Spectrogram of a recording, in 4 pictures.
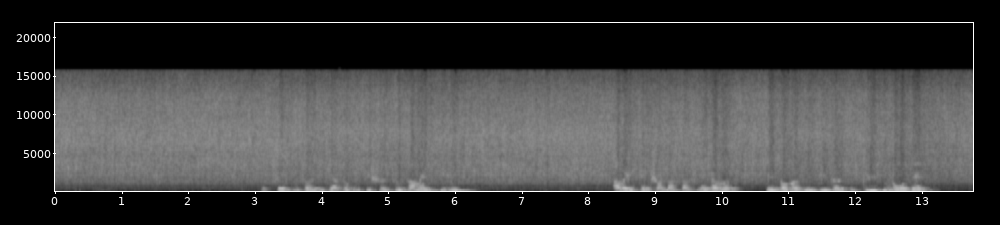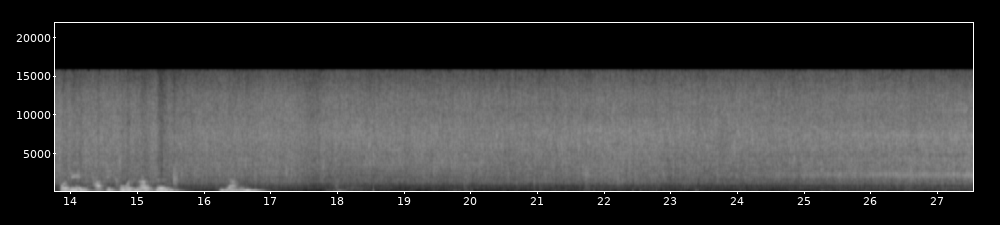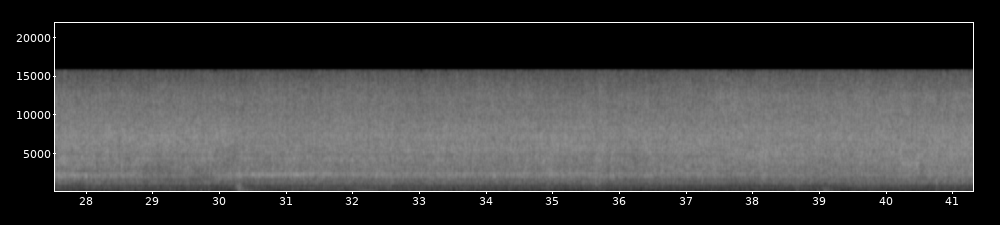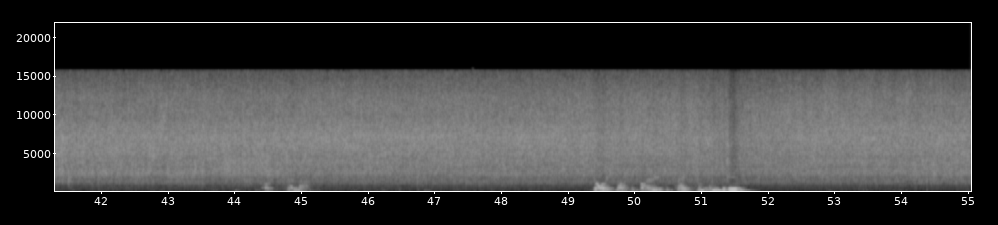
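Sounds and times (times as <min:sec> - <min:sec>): meat frying on griddle: 0:00.0 - 0:55.0.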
